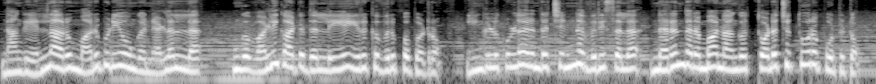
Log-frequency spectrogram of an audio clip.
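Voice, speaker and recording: Male actor as repentant grown son, earnest, declamatory, high pitch for a man, cartoon family drama, light music. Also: brisk, darkish tone, natural voice. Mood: earnest remorse. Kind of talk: animated moral story dialogue. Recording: music under the voice.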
